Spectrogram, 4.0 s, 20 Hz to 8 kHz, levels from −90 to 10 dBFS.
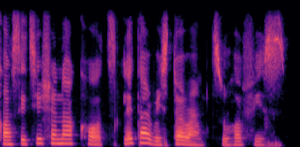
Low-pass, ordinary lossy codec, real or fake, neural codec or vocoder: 7.2 kHz; none; real; none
